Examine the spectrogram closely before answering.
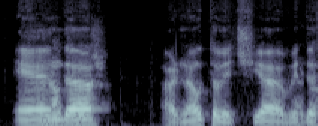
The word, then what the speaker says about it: Arnautovic: your Italian background uh the name is ER arnovic and arnovic yeah with the c at the end but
